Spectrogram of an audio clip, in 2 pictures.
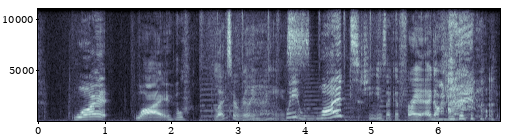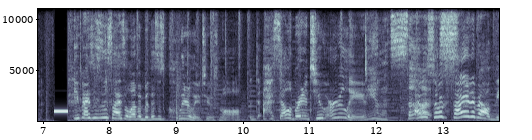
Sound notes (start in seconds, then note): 5.9 laughing; 7.2 beep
